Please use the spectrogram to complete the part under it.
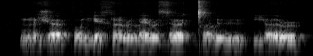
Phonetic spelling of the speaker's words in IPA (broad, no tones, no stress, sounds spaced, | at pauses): n̪ ə̃ ʒ œ k o nʲ ɛ x ə̃ ɹ l ɛ ɹ z œ ɡ͡ǀ ʌ l ʉ | j ə ɹ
